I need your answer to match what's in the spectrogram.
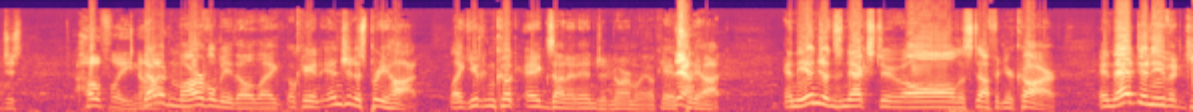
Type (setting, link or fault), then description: setting, busy venue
